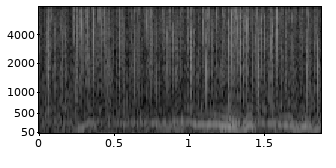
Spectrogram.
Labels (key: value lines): label: biophony, cascading saw
recorder: SoundTrap 600 or HydroMoth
